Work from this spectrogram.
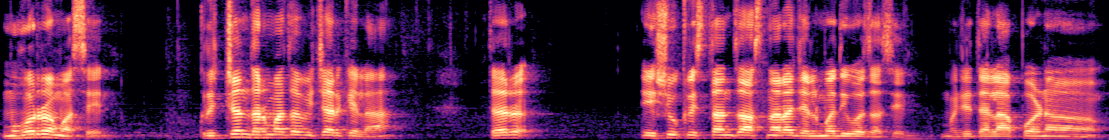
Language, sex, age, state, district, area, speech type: Marathi, male, 30-45, Maharashtra, Raigad, rural, spontaneous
